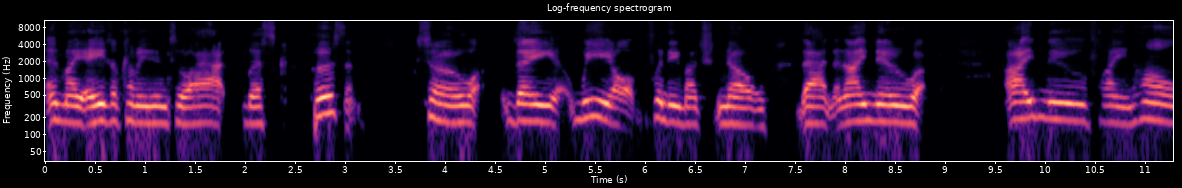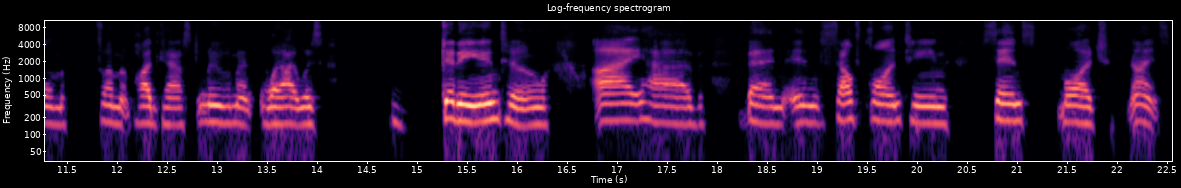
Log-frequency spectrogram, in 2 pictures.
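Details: Adult woman with moderate to severe cerebral palsy, needing help 24/7; dysarthric speech (cerebral palsy).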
